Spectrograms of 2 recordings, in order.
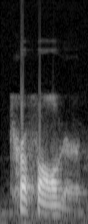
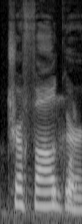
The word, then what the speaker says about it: Trafalgar: Trafalgar. Trafalgar. Just like the big square in the center of London.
